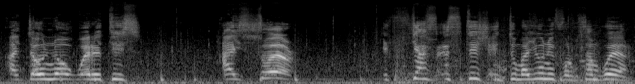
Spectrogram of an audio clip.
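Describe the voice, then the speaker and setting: An actor playing a frightened, stammering guard in a video game, halting and nervous as he pleads for his life. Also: extremely high pitch, fairly even intonation, gravelly, a bit bright, slight background noise, full character voice. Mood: panicked.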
